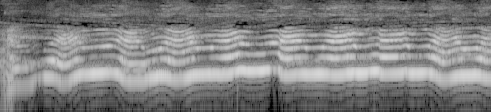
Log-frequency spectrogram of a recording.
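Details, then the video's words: Siberian husky howling in imitation of a police siren: a sustained, wavering mid-pitched howl with rich overtones, gently rising and falling in repeated undulations with no break for about four seconds. "Cute husky howling imitates police siren"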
